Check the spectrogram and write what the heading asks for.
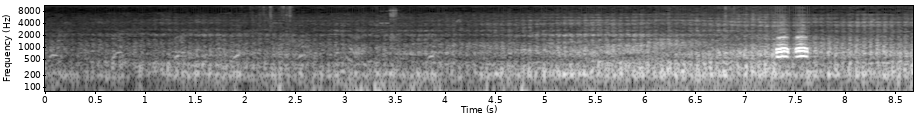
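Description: BR Standard Class 7 steam locomotive approaching, its low rumble growing steadily louder. Near the end come two short, loud toots, most likely the engine's whistle.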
